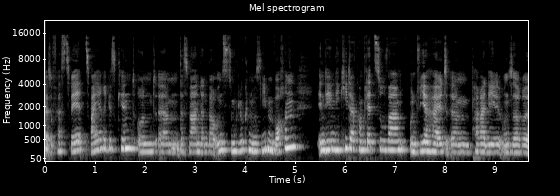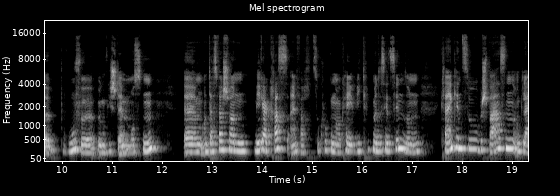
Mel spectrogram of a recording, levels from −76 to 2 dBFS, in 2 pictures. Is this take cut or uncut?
uncut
